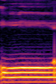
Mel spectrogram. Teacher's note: you go from rounded lips to spread lips in the course of the speech we say oi very fast in Modern English and and if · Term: diphthongs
